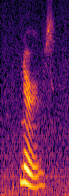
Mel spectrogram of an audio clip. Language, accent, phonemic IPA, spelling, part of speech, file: English, US, /nɝvz/, nerves, noun / verb, En-us-nerves.ogg
- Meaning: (noun) plural of nerve; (verb) third-person singular simple present indicative of nerve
